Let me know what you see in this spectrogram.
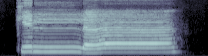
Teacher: So since the shadda is stronger than jazm, it will be, you will have to eliminate the noon, okay? Pretend it's not there, and just join the kaf with the lam, because lam is the one that's got a shadda on it, okay?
